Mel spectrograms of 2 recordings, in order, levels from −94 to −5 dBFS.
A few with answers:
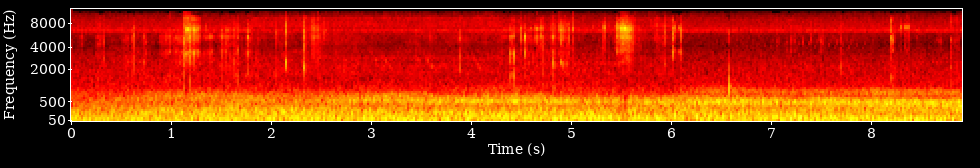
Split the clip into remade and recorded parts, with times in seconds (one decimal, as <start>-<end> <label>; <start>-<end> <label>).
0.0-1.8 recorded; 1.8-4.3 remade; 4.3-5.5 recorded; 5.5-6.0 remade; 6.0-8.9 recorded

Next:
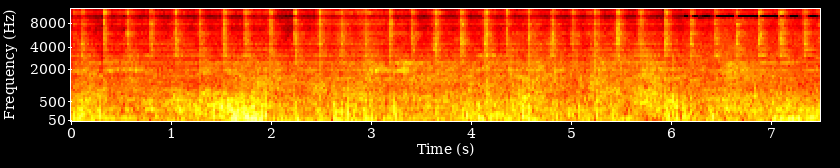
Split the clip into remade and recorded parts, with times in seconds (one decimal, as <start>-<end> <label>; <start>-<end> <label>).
0.0-6.1 remade; 6.1-7.5 recorded

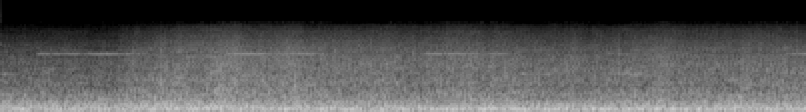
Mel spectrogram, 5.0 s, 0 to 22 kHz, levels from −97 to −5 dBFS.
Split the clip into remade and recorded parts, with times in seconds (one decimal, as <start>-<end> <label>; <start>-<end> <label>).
0.0-5.0 remade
